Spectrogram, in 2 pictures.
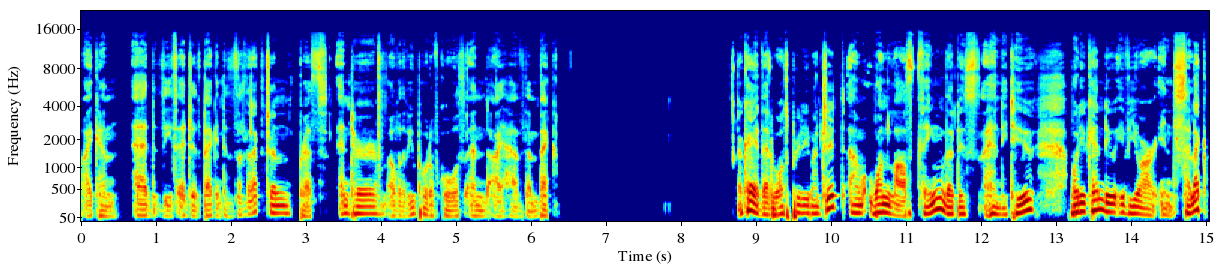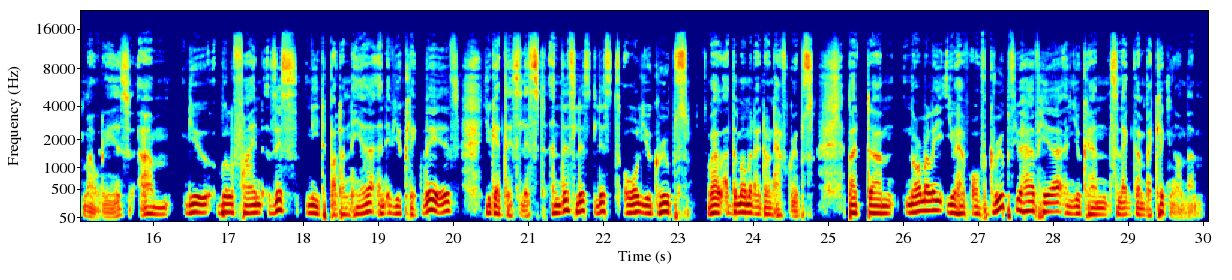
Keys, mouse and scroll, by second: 2.4 Return, 4.0 Return, 18.5 click, 26.1 click.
